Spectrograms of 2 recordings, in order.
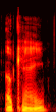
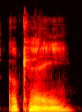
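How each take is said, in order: First: Softer flat okay; old lady's okay, repeated. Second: Put-on old lady's okay. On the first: Retold or imitated. Quoting the older lady at the register, softer okay. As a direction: echo her quiet okay. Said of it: "That's how she said". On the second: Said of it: "she actually says".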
